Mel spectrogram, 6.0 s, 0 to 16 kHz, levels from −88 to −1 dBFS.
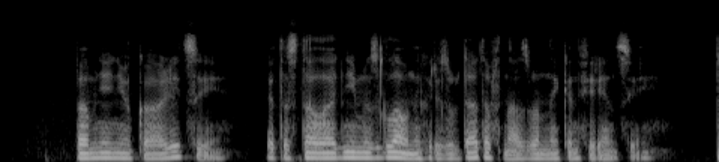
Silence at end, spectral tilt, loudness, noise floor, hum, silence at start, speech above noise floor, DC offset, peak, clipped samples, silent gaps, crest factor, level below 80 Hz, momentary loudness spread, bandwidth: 0.55 s; -7 dB/octave; -37 LUFS; -75 dBFS; none; 0.65 s; 40 dB; under 0.1%; -20 dBFS; under 0.1%; none; 18 dB; -56 dBFS; 11 LU; 7.4 kHz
